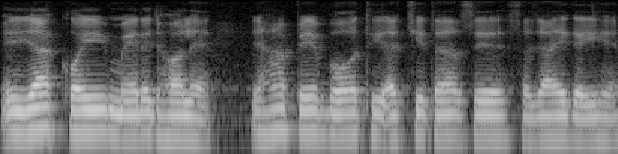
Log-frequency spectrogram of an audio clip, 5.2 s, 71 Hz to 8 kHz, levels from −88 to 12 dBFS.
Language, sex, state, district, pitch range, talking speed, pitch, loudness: Hindi, male, Chhattisgarh, Kabirdham, 115-130 Hz, 175 wpm, 120 Hz, -17 LUFS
